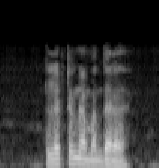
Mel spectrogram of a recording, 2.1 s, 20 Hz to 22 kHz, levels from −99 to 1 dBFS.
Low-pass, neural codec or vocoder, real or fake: 7.2 kHz; codec, 16 kHz, 4 kbps, FreqCodec, smaller model; fake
